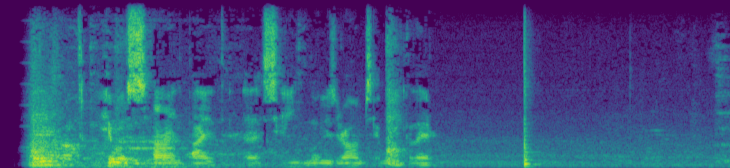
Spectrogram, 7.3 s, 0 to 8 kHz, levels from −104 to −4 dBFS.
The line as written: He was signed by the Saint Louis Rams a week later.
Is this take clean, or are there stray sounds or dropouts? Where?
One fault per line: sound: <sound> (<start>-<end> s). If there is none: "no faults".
sound: thud (5.2-5.4 s)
